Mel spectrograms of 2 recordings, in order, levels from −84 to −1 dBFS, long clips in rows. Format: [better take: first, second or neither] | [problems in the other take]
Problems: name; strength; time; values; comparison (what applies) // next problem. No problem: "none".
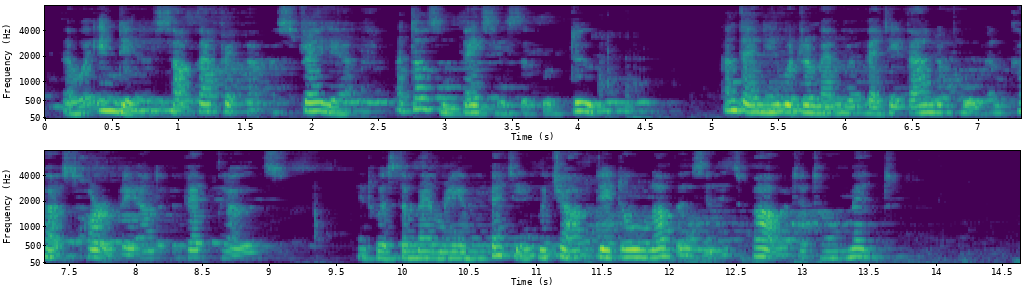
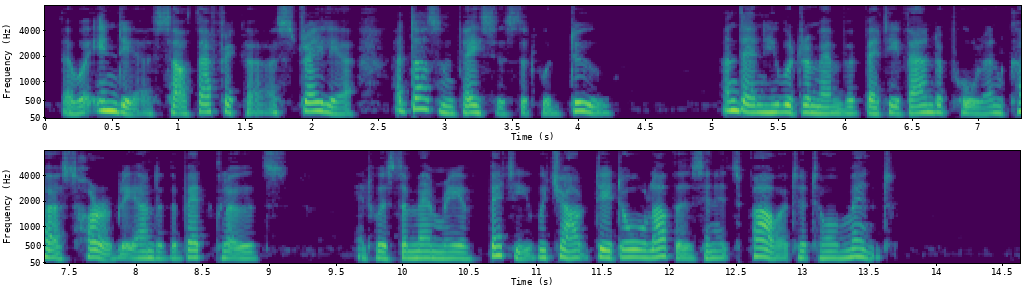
second | noise reduction (classical method WPE with log-MMSE)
